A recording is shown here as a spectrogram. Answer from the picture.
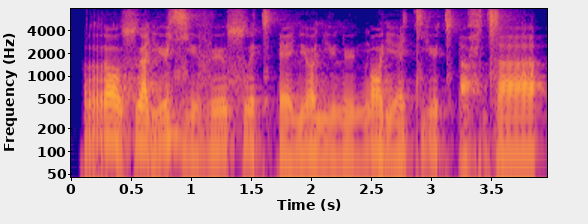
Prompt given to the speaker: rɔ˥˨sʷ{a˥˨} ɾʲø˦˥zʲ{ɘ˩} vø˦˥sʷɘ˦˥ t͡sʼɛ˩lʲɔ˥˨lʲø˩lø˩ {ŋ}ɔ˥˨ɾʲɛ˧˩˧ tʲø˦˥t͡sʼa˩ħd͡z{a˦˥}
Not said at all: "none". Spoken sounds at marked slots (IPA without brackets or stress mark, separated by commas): a˥˨, ɘ˩, ŋ, a˦˥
